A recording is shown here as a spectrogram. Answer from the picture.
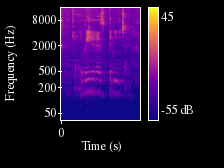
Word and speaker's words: Bernita: My name is actually Bonita. pronounce B I N I T A but spelled B E R N I T A um kind of as a mistake by my father on my birth certificate.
